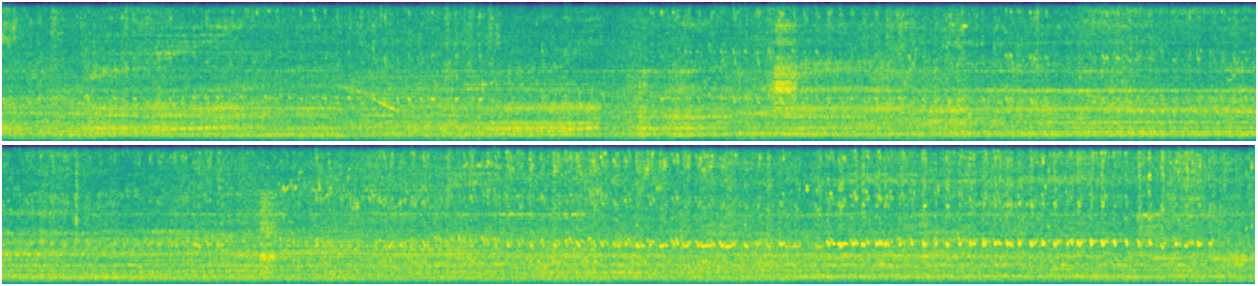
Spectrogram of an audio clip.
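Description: Radio-controlled model trucks and machines running on their electric drives, making a steady whine of motors and gearboxes whose pitch wavers up and down with speed.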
